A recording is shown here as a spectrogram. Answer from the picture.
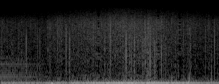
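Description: Static-noise sound effect of a logo sting: a steady radio-like hiss over a deep hum, swelling slightly toward the middle, while the ringing tones of an opening hit fade out in the first half second.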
